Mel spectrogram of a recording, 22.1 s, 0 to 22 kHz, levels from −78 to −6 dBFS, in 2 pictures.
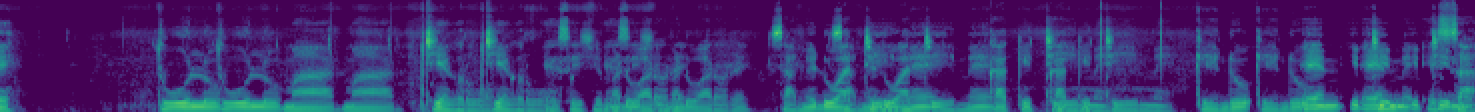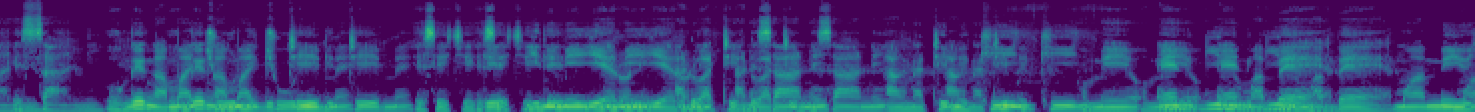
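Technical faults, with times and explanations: Throughout, doubled audio track: the speech is joined by a second, equally loud full-band copy about half a second behind. It is likely from a second capture path or a misaligned edit. Unlike echo or reverb, there is no decay, no room colouring, and only one repeat.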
